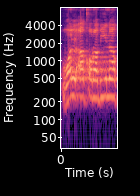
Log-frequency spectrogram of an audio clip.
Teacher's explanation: دینی، دینی میں یا لین ہے، اسے نرم آواز کے ساتھ جلد پڑھیں گے۔ والاقربین، قاف کو پر پڑھیں گے، حروف مستعلیہ میں سے ہے، را کو بھی پر پڑھیں گے۔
